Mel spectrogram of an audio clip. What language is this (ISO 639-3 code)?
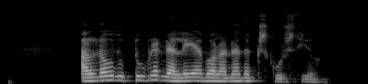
cat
